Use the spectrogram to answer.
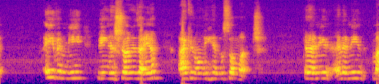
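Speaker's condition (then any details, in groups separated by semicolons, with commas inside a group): Cerebral palsy; from birth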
